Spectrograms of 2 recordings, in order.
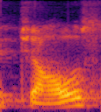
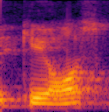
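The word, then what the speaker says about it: chaos: इन द केओस and confusion, ध्यान रखिएगा, इसे चाओस नहीं पढ़ेंगे, इसे केओस पढ़ेंगे, प्रोनाउंस इसका।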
